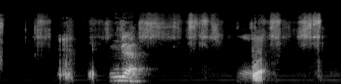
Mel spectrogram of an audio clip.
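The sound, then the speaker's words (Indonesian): Mattress springs scrape and rattle in short, gritty, metallic bursts as a man's foot shifts on a mattress, fairly loud, overlapping a man's brief spoken replies. “Ada suara gesek-gesek-gesek besi gitu.”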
